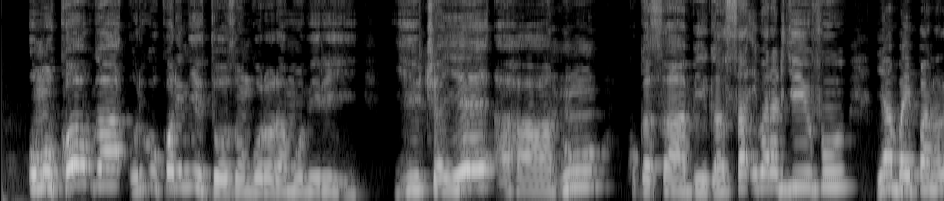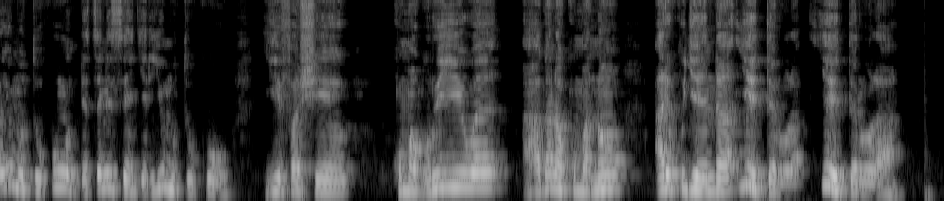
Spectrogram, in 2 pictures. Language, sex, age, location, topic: Kinyarwanda, female, 18-24, Huye, health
